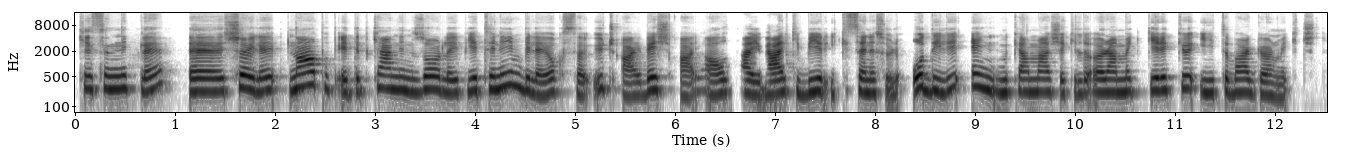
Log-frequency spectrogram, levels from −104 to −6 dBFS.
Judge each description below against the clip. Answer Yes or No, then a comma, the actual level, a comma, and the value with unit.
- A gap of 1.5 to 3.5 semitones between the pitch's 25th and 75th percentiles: Yes, average, 3.0 semitones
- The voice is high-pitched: Yes, high, 230 Hz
